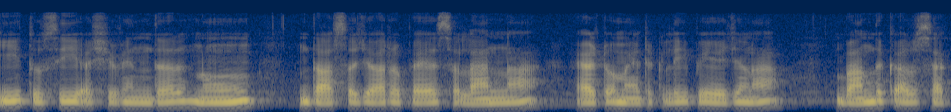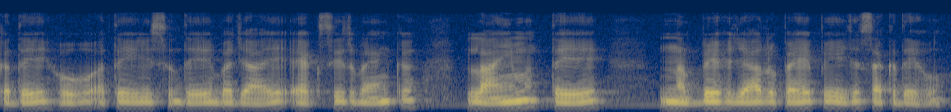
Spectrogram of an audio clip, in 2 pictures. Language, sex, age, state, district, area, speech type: Punjabi, male, 30-45, Punjab, Rupnagar, rural, read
